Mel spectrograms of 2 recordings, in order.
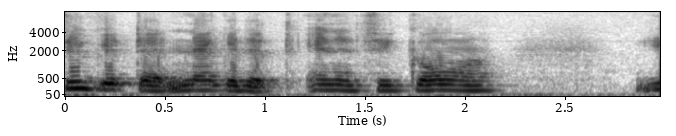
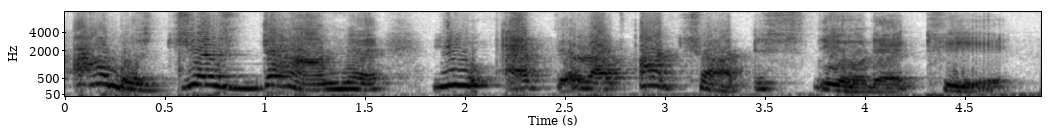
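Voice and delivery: indignant retold rant, higher pitched; re-enacted angry protest; snapping; 7 semitones higher than usual. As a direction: throw the accusation back at her. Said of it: "I snapped, y'all".

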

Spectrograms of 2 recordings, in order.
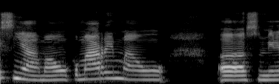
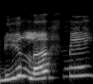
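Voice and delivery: higher-pitched, lightly acted question; partner's question; 6 semitones higher, 3 dB louder than usual. Partner asking their lover for an answer, lightly acted question. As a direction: ask it as a worried-for-love partner, lightly. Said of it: "misalnya kamu lagi ditanya".

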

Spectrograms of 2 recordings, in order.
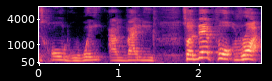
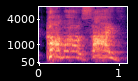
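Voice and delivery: raised, high challenge; acted angry shout; 7 semitones higher, 4 dB louder, slower than usual. Esther challenges auntie while being held back, angry shout. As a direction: call her out to fight, voice up.

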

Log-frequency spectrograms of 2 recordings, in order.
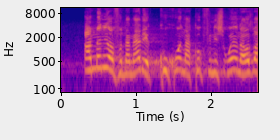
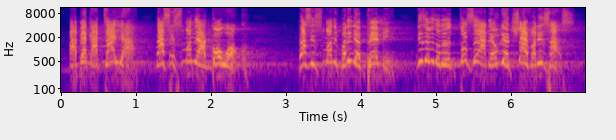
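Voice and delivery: higher, whiny excuse voice; mock lazy wife; 9 semitones higher than usual. Preacher mocking wife who refuses to cook, whiny. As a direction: whine like a wife dodging the kitchen.

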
